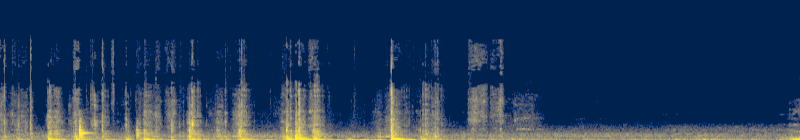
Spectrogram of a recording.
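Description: Rubber air intake duct being bent, wiggled and pulled free of a Fiat Idea's engine bay: a run of irregular clicks, knocks and rubbing, with two louder knocks around two and three seconds in, then quieter from about four seconds in.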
